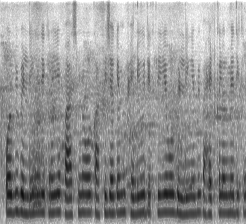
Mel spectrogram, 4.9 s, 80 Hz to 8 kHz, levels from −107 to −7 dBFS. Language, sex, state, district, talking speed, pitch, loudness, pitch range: Hindi, female, Uttarakhand, Tehri Garhwal, 315 wpm, 230 Hz, -25 LUFS, 225-235 Hz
